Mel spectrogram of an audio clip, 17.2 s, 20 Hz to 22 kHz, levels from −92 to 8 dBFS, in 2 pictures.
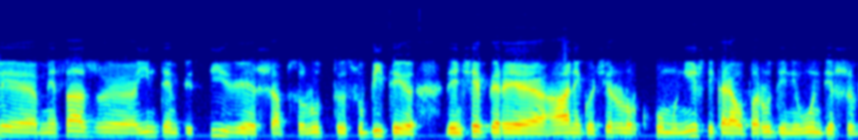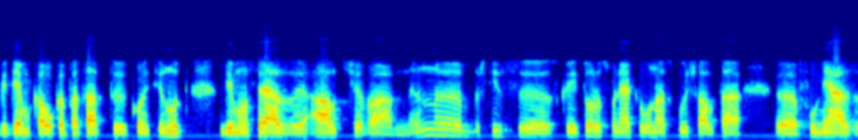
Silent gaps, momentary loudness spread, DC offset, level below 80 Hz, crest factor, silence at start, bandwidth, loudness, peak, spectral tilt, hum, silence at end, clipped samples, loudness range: none; 11 LU; under 0.1%; -78 dBFS; 20 dB; 0 s; 5.4 kHz; -26 LUFS; -6 dBFS; -7.5 dB/octave; none; 0 s; under 0.1%; 6 LU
